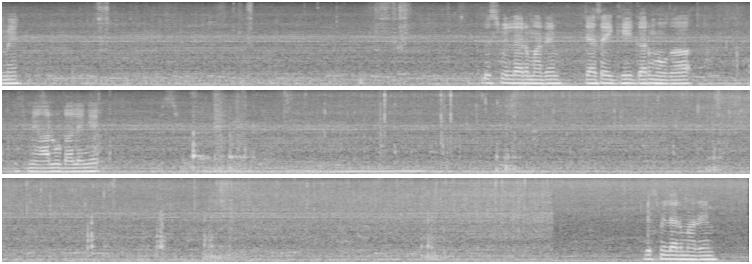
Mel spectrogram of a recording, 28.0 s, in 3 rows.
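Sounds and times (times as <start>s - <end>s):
potatoes sizzling in a pan: 11.4s - 28.0s.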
